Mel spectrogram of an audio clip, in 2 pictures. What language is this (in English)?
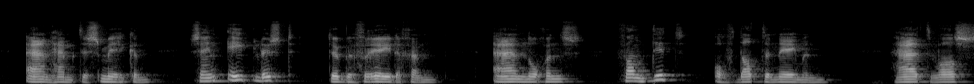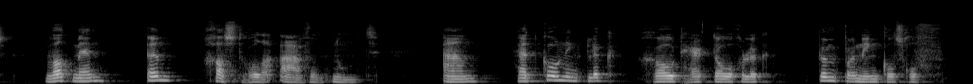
Dutch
